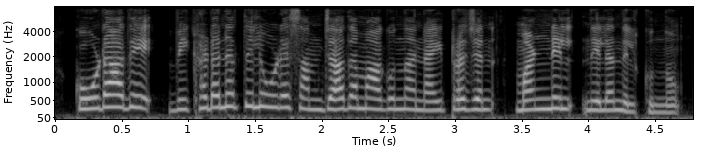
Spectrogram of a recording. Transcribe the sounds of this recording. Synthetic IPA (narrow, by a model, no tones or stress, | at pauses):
kuːɽaːðe̞ʋikʰɐɽɐnɐt̪ːiluːɽe̞sɐmd͡ʑaːd̪ɐmaːɣunːɐnɐjʈrɐd͡ʑɐnmɐɳːilnilɐnilkunːu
